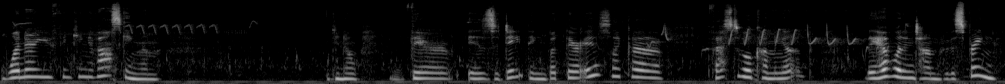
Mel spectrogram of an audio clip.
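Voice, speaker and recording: A woman playing a shy, sweet young cottagecore woman in love, speaking softly and hesitantly in an intimate roleplay audio drama. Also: high voice, moderate pace, lightly acted. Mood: encouraging, tender. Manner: hesitant, bashful, soft-spoken, trailing off. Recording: faint background noise, birdsong effects. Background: birdsong, outdoor nature sound effects.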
